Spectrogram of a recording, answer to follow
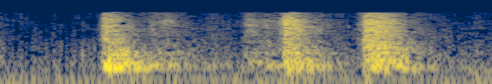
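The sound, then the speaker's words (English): A heavy door into a tunnel swings shut in a few solid, clattering thumps, three knocks within a couple of seconds, fairly loud against a quiet, low hum. “Better close the door behind us”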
